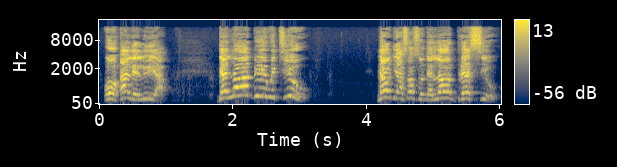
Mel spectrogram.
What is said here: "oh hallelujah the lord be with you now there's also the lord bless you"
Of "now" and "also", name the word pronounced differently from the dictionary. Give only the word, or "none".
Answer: also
